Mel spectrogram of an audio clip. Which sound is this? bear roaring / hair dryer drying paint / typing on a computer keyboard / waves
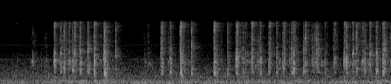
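typing on a computer keyboard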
